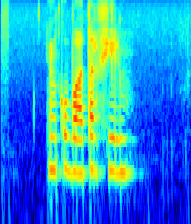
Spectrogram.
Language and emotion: Russian, neutral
